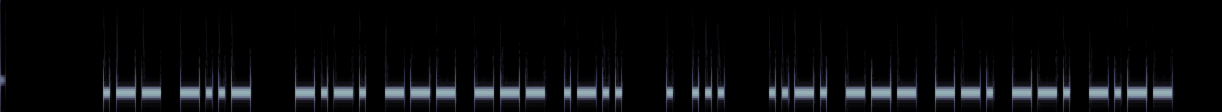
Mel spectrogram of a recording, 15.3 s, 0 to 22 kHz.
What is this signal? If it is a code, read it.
Morse code, heard as a keyed tone, about 15 wpm, 700 Hz. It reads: WX COOL ES FOGGY
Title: Common QSO Phrases 15wpm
